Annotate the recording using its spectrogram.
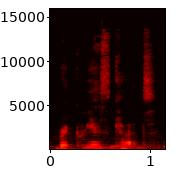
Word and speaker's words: Requiescat: And it's called Requiescat. I've said that wrong. Requiescat. There we go.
